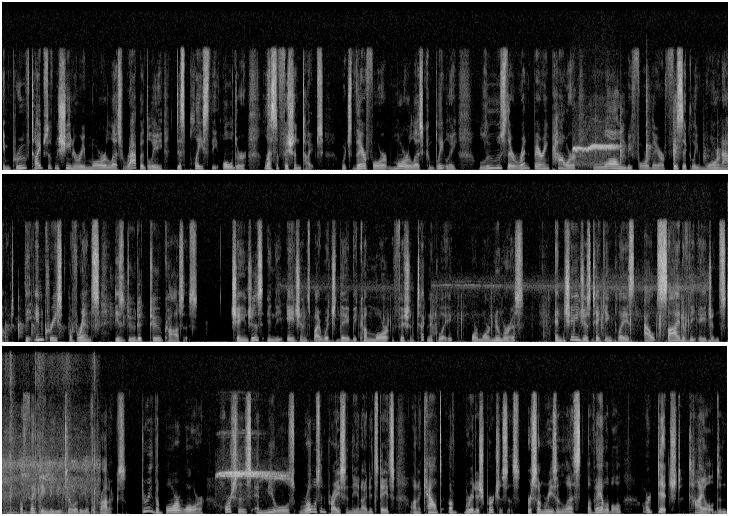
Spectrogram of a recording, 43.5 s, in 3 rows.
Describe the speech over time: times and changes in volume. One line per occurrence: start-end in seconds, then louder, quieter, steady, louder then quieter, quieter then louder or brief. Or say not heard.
0.0-43.4 steady.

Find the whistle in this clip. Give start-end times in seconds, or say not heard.
11.4-12.4, 33.3-34.8.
